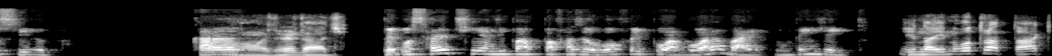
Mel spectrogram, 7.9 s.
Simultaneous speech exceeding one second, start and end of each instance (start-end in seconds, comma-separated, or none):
none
